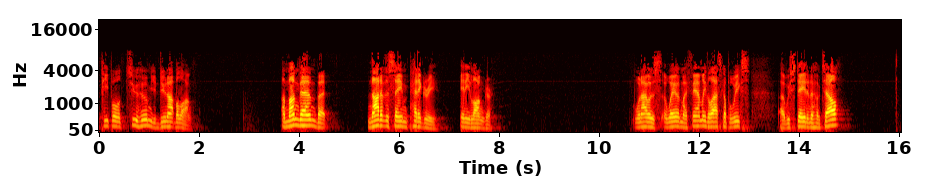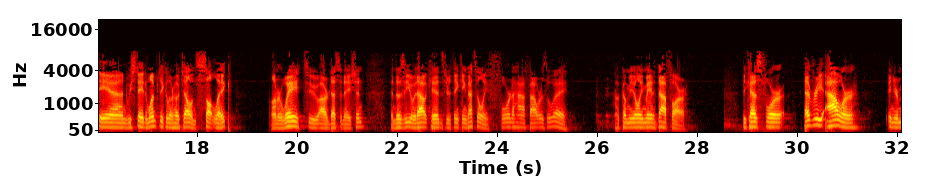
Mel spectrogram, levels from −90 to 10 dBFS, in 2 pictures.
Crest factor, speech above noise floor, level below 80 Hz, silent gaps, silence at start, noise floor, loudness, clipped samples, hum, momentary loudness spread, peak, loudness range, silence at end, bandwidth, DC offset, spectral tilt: 24 dB; 51 dB; -62 dBFS; none; 0.05 s; -74 dBFS; -23 LUFS; under 0.1%; none; 17 LU; -2 dBFS; 9 LU; 0 s; 8.2 kHz; under 0.1%; -5.5 dB/octave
